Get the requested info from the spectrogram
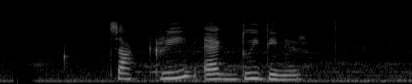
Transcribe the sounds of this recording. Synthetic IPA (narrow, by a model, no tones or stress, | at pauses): t͡ɕakɾiɛkd̪ujd̪ineɾ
